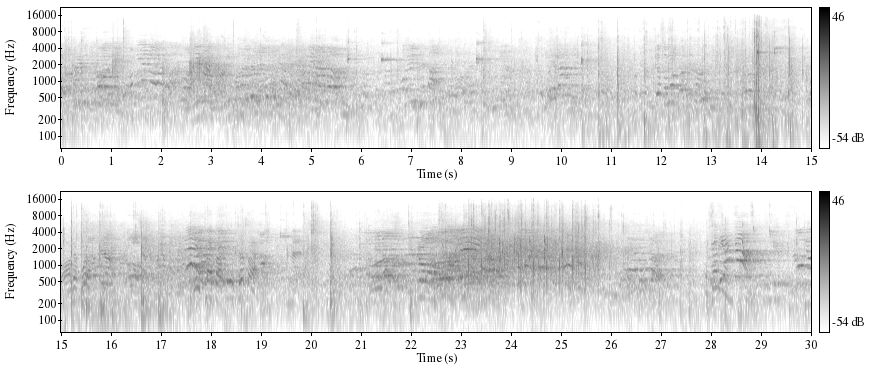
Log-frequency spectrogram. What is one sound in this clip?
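Young players shout and call out in a large echoing hall.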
